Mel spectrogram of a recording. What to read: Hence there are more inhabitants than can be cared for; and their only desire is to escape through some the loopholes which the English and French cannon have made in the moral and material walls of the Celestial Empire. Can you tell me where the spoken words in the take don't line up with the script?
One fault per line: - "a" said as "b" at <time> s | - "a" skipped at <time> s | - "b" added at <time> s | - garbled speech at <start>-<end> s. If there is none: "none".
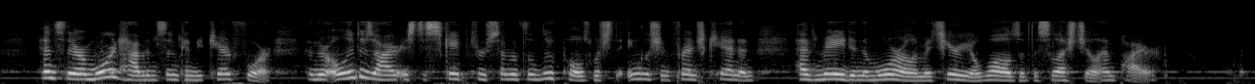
- "of" added at 5.1 s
